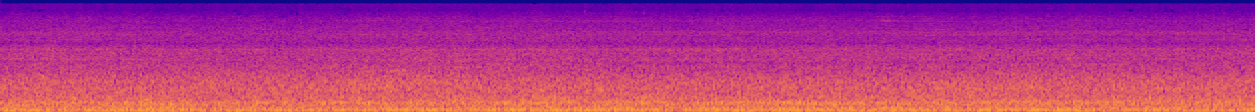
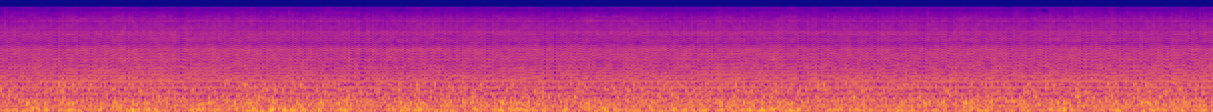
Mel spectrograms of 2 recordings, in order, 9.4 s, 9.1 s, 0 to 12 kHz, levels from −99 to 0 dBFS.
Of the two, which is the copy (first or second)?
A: second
